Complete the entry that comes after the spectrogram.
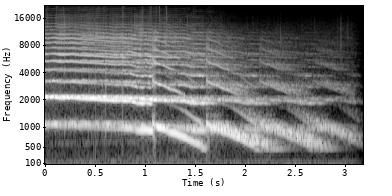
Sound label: vox special; Ueberschall; Techno Trance Essentials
